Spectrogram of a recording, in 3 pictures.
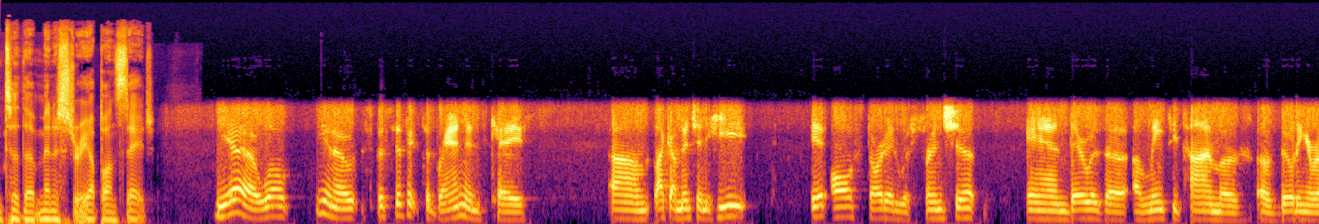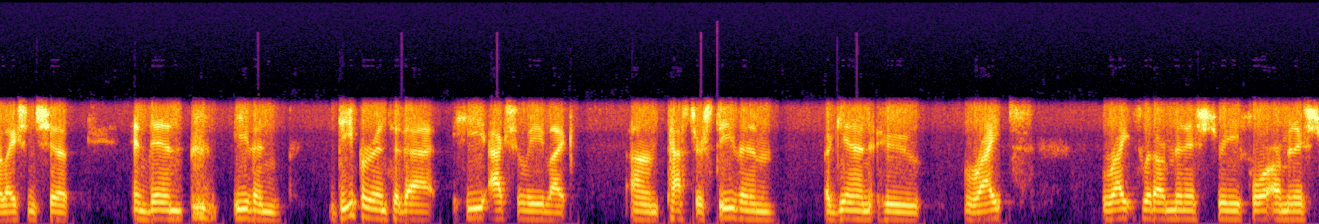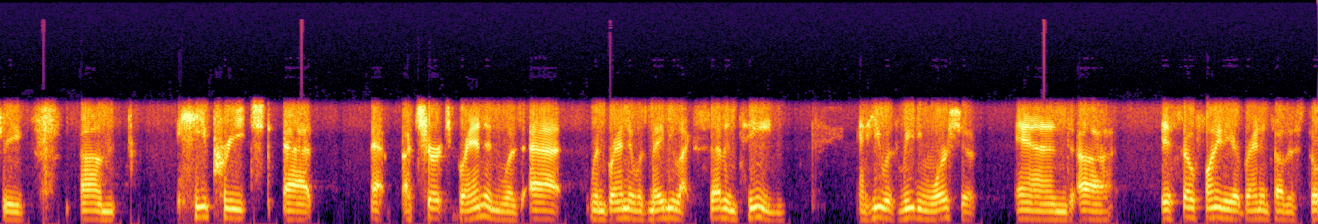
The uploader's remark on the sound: On his Batphone!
